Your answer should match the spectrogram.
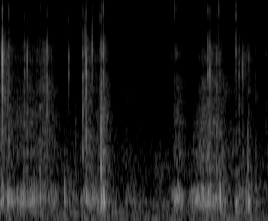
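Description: Faint crinkling and small clicks of a plastic mailer bag as a knife pierces it to cut a hole.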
